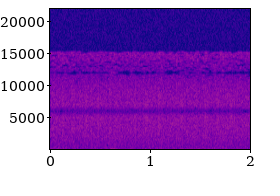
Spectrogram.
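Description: Near silence: a faint steady hiss, with one soft low thump a little over half a second in.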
